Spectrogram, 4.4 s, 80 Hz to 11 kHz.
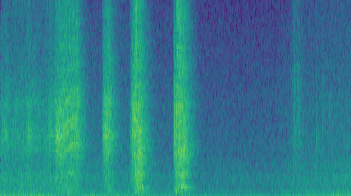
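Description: Cordless power tool run in four short bursts, about a second in and up to just past two seconds, driving bolts on a Honda Forza 350 scooter's drivetrain case.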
